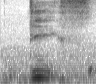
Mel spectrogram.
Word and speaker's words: Dece: Dece. Dece is spelled capital D-E-C, but it is pronounced like Reese.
